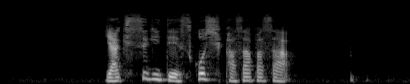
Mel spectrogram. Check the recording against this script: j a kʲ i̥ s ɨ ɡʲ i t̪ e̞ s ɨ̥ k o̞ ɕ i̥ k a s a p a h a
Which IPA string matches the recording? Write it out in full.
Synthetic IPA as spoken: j a kʲ i̥ s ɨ ɡʲ i t̪ e̞ s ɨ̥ k o̞ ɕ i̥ p a s a p a s a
